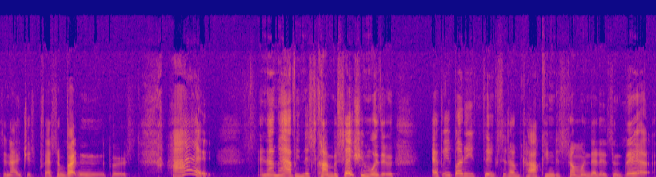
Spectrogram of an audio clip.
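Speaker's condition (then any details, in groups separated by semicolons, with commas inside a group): Dystonia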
